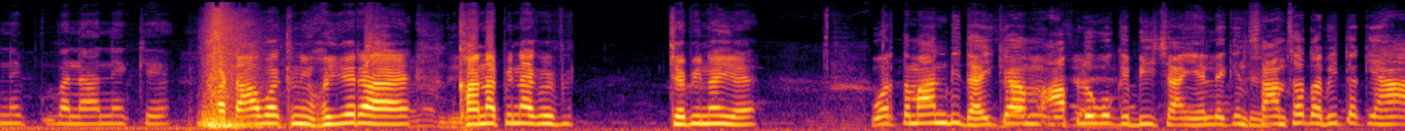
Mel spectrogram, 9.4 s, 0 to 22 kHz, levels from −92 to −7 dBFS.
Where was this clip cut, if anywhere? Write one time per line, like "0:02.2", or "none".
0:01.5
